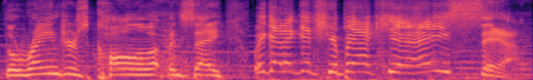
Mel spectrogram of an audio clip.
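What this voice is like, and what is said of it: Put-on New York accent. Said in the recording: “That's my New York accent.”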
